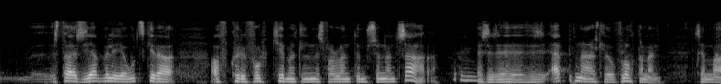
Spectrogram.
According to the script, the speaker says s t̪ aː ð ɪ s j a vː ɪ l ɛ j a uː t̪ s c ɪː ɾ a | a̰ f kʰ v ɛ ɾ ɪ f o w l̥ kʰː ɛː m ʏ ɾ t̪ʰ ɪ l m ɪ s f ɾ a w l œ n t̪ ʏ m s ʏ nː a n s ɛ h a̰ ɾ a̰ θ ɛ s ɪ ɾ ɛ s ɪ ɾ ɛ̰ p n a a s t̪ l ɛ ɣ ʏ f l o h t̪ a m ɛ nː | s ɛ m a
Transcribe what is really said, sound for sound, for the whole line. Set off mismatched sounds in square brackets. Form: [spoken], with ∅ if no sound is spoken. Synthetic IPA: s t̪ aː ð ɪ s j a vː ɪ l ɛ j a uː t̪ s c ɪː ɾ a | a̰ f kʰ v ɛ ɾ ɪ f o w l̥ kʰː ɛː m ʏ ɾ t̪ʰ ɪ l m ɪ s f ɾ a w l œ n t̪ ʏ m s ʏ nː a n s [a] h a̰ ɾ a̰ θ ɛ s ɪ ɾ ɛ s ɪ ɾ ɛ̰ p n a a s t̪ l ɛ ɣ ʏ f l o h t̪ a m ɛ nː | s ɛ m a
